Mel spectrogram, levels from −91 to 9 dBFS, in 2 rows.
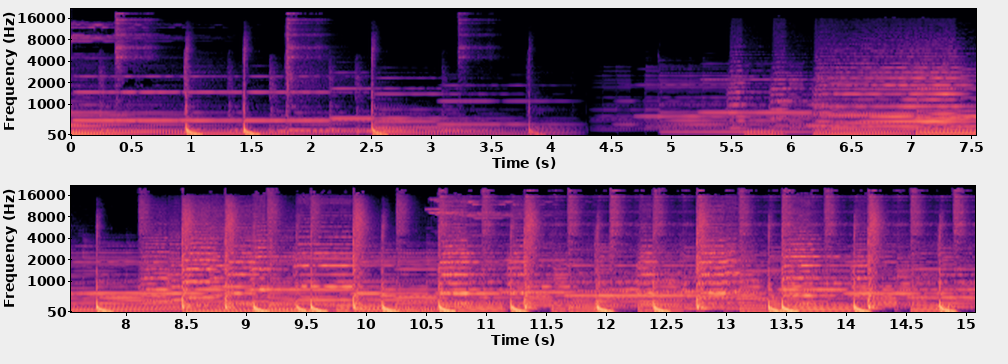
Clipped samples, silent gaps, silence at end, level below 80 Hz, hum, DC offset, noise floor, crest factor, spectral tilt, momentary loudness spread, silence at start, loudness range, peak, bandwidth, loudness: under 0.1%; none; 0 s; -22 dBFS; none; under 0.1%; -55 dBFS; 16 dB; -5.5 dB/octave; 19 LU; 0 s; 17 LU; 0 dBFS; over 20 kHz; -16 LUFS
